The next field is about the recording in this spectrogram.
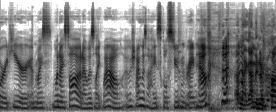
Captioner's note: laughs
